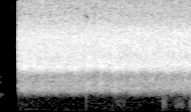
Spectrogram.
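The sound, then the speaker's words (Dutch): A loud, steady cicada drone starts abruptly and buzzes continuously at a high pitch, unbroken, with no voices present. “En de cicade.”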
